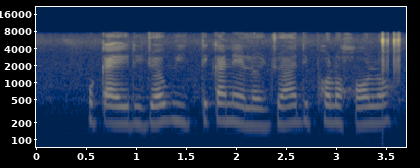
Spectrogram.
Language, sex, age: Tswana, female, 21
